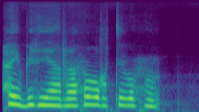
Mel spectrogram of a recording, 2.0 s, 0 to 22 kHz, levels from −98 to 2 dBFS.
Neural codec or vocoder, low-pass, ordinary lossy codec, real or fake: autoencoder, 48 kHz, 32 numbers a frame, DAC-VAE, trained on Japanese speech; 19.8 kHz; none; fake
